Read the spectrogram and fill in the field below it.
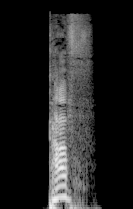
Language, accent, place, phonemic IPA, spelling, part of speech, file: German, Germany, Berlin, /taf/, taff, adjective, De-taff.ogg
- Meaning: tough, robust, hard-bitten, assertive, socially apt and self-assured, quick-witted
